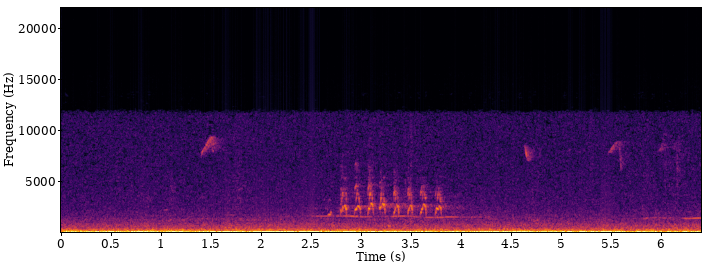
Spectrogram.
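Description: A bird calling: a rapid chattering trill of about ten notes about three seconds in, with a few thin, high chirps scattered around it, over a steady low hum.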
